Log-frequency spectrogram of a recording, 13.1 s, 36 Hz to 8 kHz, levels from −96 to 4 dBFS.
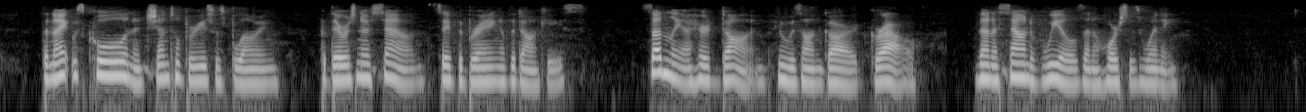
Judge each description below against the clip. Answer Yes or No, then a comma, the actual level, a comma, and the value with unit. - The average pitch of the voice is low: No, medium, 155 Hz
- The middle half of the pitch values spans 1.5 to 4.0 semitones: Yes, average, 3.2 semitones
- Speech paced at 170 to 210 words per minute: Yes, average, 180 wpm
